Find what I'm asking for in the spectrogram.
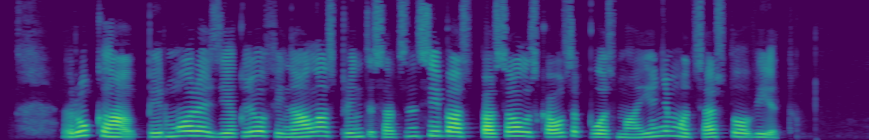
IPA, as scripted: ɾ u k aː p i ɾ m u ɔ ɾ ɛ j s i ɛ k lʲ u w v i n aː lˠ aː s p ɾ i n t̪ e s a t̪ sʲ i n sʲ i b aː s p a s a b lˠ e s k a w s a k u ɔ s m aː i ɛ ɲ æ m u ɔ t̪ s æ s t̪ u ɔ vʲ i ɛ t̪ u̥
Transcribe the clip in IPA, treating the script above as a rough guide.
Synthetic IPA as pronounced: ɾ u k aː p i ɾ m u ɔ ɾ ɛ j z i ɛ k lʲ u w f i n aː lˠ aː s p ɾ i n t̪ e s a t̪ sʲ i n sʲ iː b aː s p a s a w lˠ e s k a w s a p u ɔ s m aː i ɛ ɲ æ m u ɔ t̪ s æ s t̪ u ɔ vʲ i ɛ t̪ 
